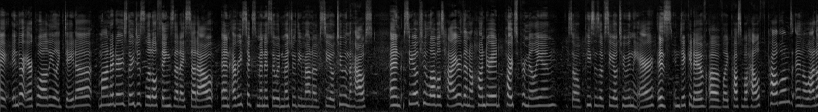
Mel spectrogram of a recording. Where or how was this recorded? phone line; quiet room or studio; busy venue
busy venue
